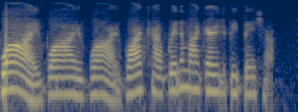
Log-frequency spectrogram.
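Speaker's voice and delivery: distressed, begging, upset outburst. Retelling a client's phone call, imitating an upset voice. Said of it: "she started going into the story".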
